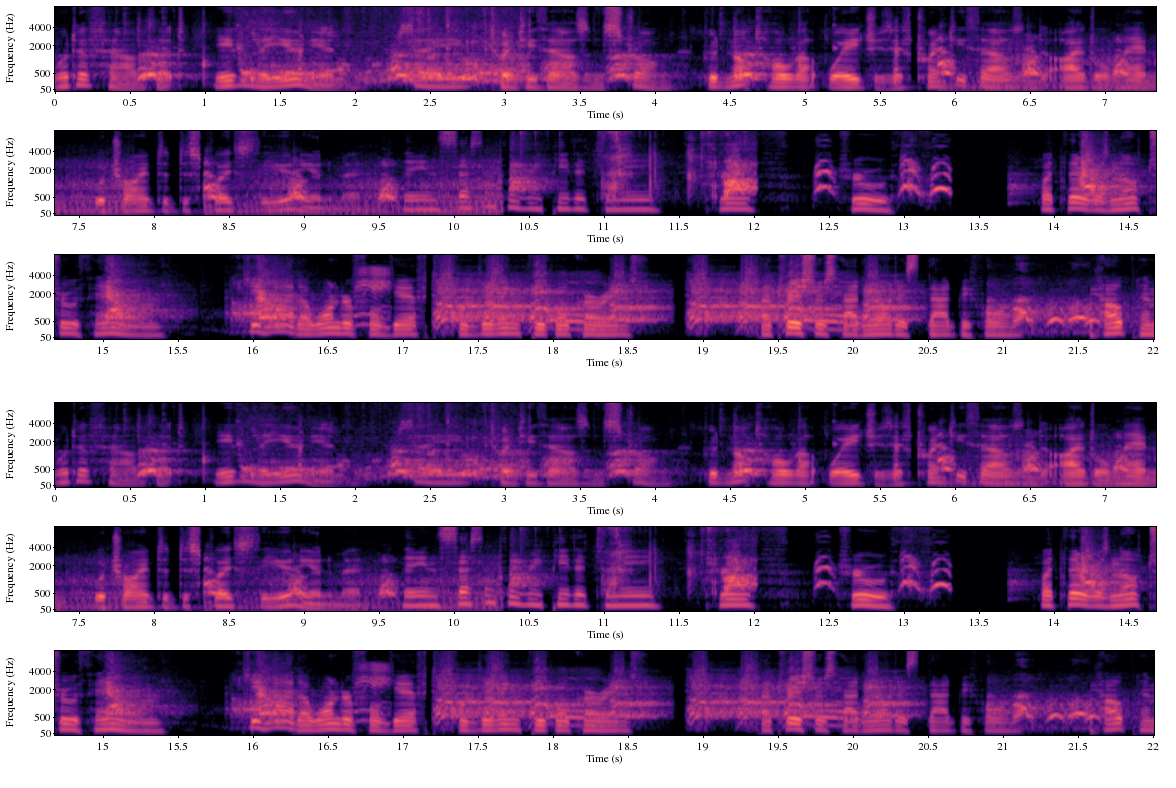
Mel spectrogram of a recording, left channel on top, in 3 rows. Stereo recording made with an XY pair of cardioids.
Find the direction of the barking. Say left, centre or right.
left.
